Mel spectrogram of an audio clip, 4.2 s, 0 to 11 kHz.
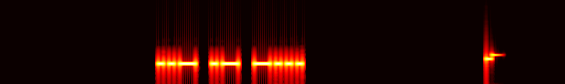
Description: Morse code, heard as a keyed tone, about 30 wpm, 700 Hz. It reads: UAB
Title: All Cut Numbers - 3-Digit 30wpm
